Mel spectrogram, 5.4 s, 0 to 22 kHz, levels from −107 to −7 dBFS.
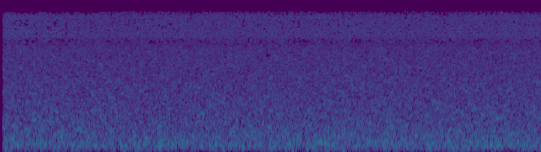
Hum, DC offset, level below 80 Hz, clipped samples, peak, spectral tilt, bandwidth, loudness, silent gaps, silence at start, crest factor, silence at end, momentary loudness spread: none; under 0.1%; -90 dBFS; under 0.1%; -56 dBFS; -2.5 dB/octave; 16.5 kHz; -68 LUFS; none; 0 s; 14 dB; 0 s; 0 LU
